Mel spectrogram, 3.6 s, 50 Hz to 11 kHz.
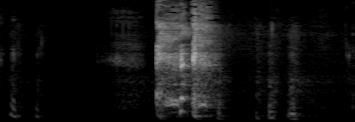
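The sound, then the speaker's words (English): A burst of coughing and throat clearing from someone with something in their throat after drinking water: a couple of short throat sounds, then a loud rough cough from about 1.6 s, followed by a few softer clearing grunts. “So that's why my throat had a little something in it.”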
